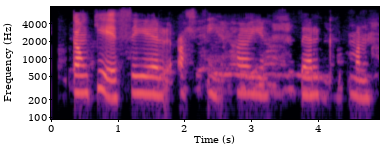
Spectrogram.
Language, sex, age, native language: Icelandic, male, 11, Icelandic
